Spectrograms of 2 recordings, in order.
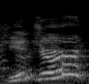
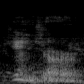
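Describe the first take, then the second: First: Loud, high, rising call; sharper scolding grandma. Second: Voiceless, rough reproach to the dog; scolding grandma. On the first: Grandma looks at the dog again, scolding high and loud. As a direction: call the dog's name with a steep rise. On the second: Grandma looks down at the dog, scolding without full voice. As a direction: scold the dog under a harsh breath. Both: Acted.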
